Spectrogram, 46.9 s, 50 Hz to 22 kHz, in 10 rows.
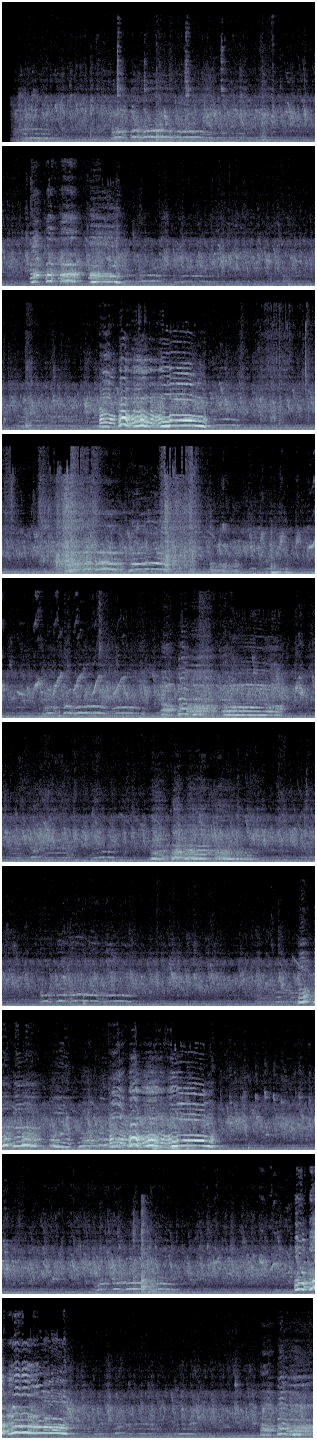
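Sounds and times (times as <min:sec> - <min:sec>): small birds chirping: 0:00.1 - 0:46.9
roosters crowing: 0:00.2 - 0:13.9, 0:14.6 - 0:46.9.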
